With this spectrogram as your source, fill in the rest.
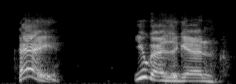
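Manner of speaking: put-on goblin voice, slow and drawn-out. Voicing goblins who recognize the party: goblin voice. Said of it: "I don't remember what goblins sounded".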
